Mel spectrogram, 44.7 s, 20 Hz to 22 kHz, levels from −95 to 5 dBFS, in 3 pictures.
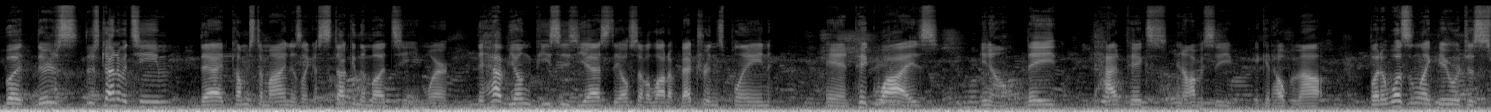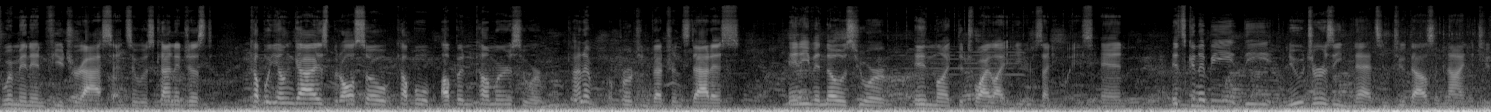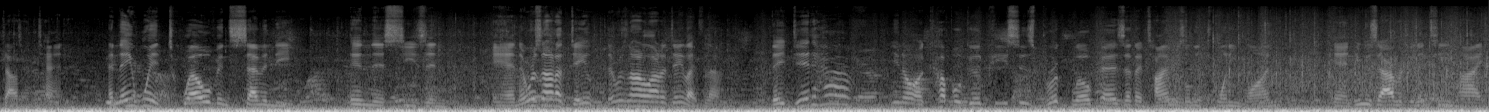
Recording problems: low rumble; loud; throughout; 9 dB below the speech
chatter from many people; noticeable; throughout; 10 dB below the speech

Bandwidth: 17.5 kHz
